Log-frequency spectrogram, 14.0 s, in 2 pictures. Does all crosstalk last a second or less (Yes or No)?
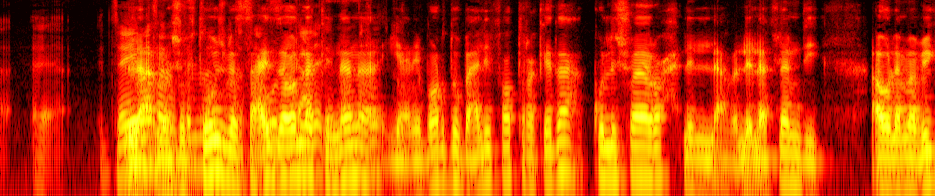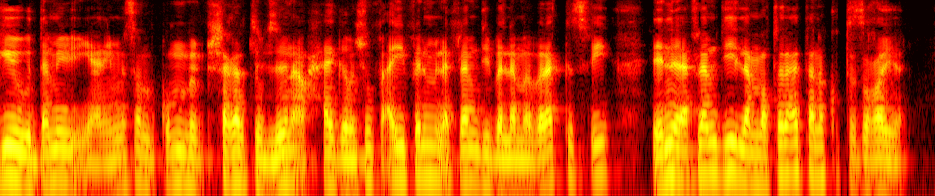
No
